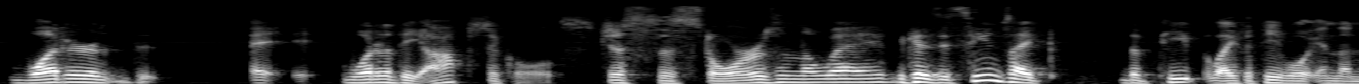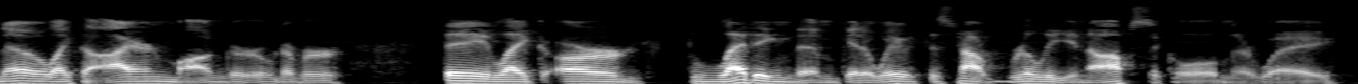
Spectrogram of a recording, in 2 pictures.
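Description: A man's voice: deep voice, animated, moderate pace, creaky, muffled recording. A man in casual book discussion, rambling tentatively and restarting his sentences often. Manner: tentative, rambling with many false starts. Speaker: podcast host discussing short stories.

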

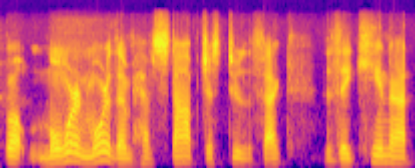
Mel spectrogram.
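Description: A man's voice: medium pitch, moderate pace, no echo, dull audio. A man co-producing a podcast, still getting over an illness, making his points emphatically and repeating them. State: recovering from illness, deep voice. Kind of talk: casual political chat.

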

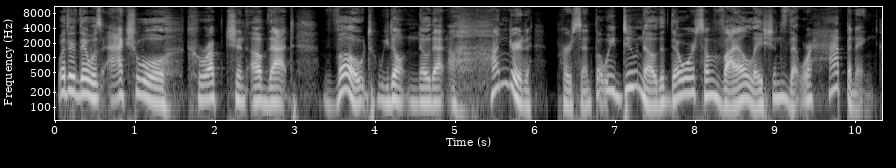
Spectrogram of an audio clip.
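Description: A man's voice: medium pitch, very animated, measured pace, a little mellow, dry recording, studio quality. A middle-aged man hosting his own podcast, talking earnestly in a casual monologue with frequent ums and restarts. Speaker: podcast host.

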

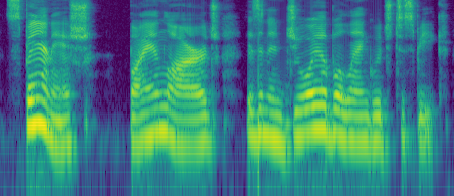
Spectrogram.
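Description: A woman with a low-pitched voice presents a scripted vocabulary lesson. She enunciates single words with care and slips in conversational asides as she teaches. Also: takes it slowly. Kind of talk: scripted educational narration.

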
